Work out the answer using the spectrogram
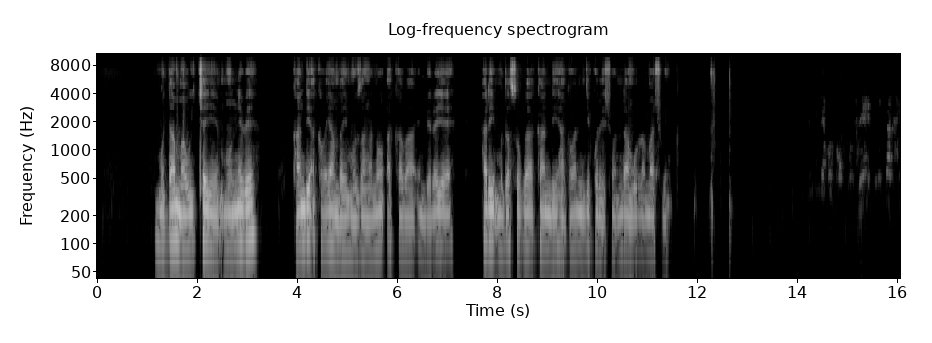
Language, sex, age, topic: Kinyarwanda, male, 18-24, government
